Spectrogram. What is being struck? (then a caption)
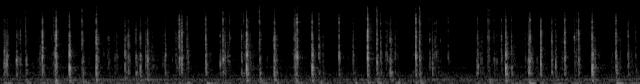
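Plastic mechanical computer keyboard. Fingertips of both hands type on a white full-size plastic mechanical computer keyboard, producing a quick run of about 34 sharp, bright clicks that stop almost instantly. The keystrokes come in uneven bursts with short pauses, over a faint steady low hum.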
